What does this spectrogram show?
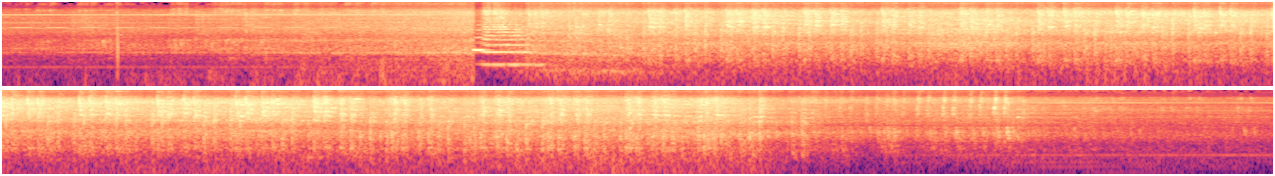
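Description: Electric-locomotive-hauled Indian Railways express with ICF coaches passing at speed. The locomotive's horn gives a short blast about five seconds in, its pitch dropping as it goes by. The coaches then rush past for about fifteen seconds, wheels clattering over the rail joints, before the sound fades.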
